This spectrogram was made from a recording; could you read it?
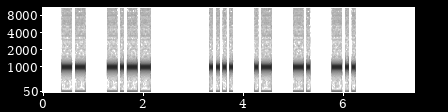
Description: Morse code, heard as a keyed tone, about 18 wpm, spaced as for 12 wpm, 1000 Hz. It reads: MY HAND
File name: qotdfiles / 12wpm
